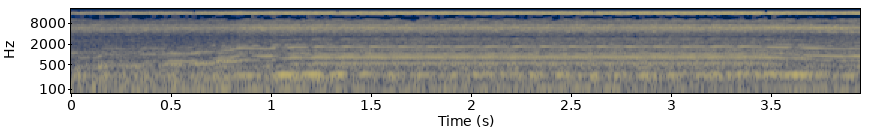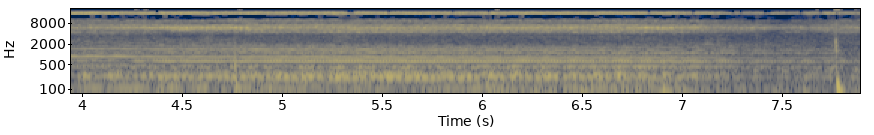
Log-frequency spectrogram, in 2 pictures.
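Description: A steady high whine with several stacked tones climbs as the motor spins up, then holds; cause unclear, may be normal.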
